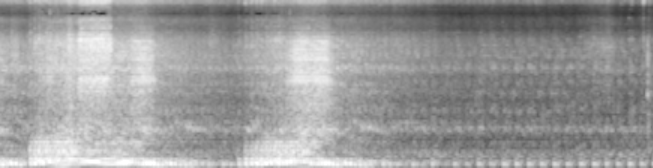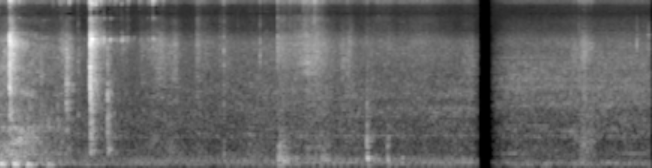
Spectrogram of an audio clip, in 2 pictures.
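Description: A motorcycle fitted with a new battery starts and revs hard twice, then settles into a rapid, even idle chug before cutting out, leaving near silence with faint clicks and handling noises.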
